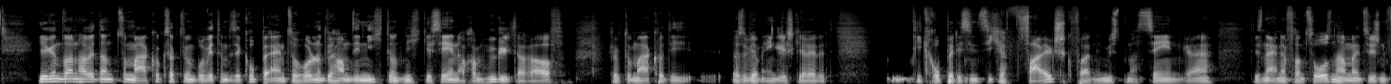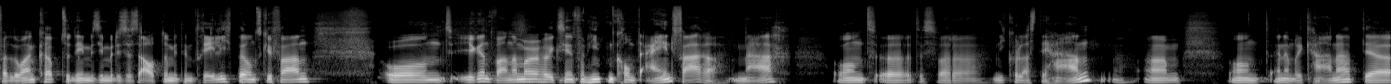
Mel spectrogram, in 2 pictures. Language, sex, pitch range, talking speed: German, male, 90-115 Hz, 200 wpm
